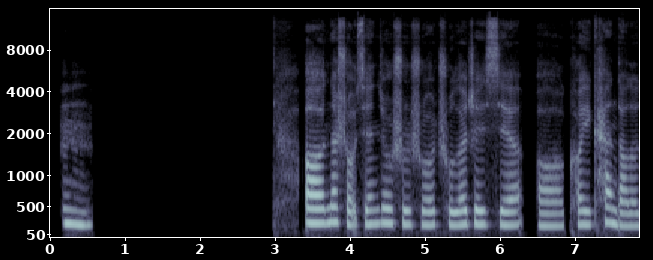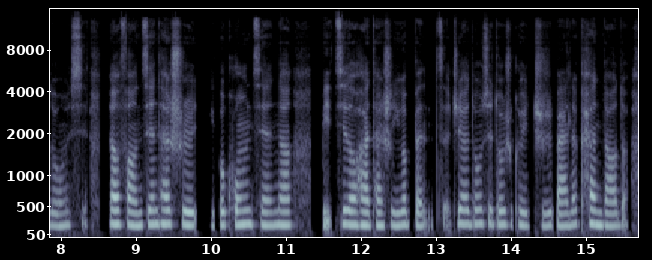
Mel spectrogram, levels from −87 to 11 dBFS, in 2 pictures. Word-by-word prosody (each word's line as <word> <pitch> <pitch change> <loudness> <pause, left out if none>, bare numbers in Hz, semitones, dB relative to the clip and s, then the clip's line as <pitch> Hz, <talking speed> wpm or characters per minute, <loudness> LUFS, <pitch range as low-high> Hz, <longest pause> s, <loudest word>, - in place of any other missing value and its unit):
嗯。 215 -3 0 2.8
呃， 230 -1 +9
那 250 +2 +3
首 220 -4 0
先 220 0 -1
就 235 0 +2
是 220 -1 0
说 210 -1 -2
除 210 0 -4
了 210 +2 +3
这 215 0 +2
些， 210 0 -1 0.2
呃， 195 -1 -2
可 215 -1 -3
以 210 0 +1
看 240 +3 +1
到 195 -2 +1
的 190 0 -3
东 195 +1 -5
西， 225 +2 -9 0.3
那 220 -1 +6
房 210 -3 +1
间 220 +1 0
它 220 0 +3
是 210 -1 +1
一 195 - -10
个 205 +1 0
空 220 0 0
间， 205 -1 -2
那 205 0 +1 0.4
笔 - - -2
记 225 - 0
的 210 -1 +4
话 205 0 +3
它 200 0 -1
是 200 +1 -3
一 195 - 0
个 210 +1 +1
本 195 0 -2
子， - - -11
这 230 - -3
些 220 - +1
东 225 +1 -2
西 225 0 -4
都 215 0 -1
是 225 +1 -8
可 215 -1 -5
以 195 - -3
直 195 +1 -4
白 195 -1 0
地 210 +2 -3
看 220 -1 +1
到 195 -1 -1
的。 195 - -8
210 Hz, 205 characters per minute, -23 LUFS, 200-220 Hz, 2.8 s, 呃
